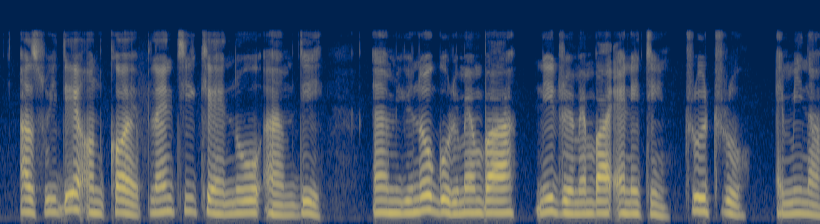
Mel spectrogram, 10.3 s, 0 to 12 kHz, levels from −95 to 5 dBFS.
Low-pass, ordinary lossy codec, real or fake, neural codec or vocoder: 7.2 kHz; none; real; none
